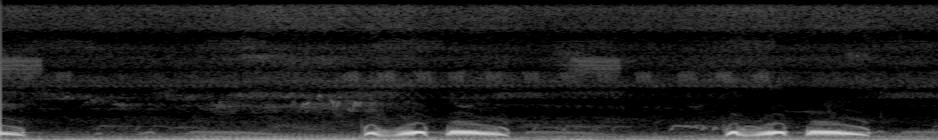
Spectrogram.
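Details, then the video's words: Big-voiced wild spotted dove, 'tarik akar' style, called in by a lure bird during a morning trapping outing: after a pause, two clear coo phrases, each a brief doubled note then a longer sliding-down coo, over faint low noise. "TEKUKUR SUARA BERSAR"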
